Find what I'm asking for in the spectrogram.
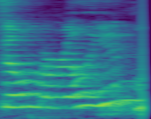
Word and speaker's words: Silmarillion: How do you say it? Silmarillion? – Mm-hmm. – Is that how you do it? Okay. – That's the next, after Quintillion, it's Silmarillion.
